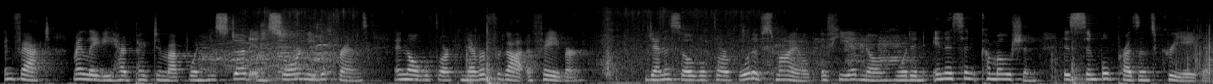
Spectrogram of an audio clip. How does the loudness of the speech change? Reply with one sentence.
The volume of the speech stays about the same.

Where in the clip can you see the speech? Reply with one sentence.
The speech can be heard from 0.0 to 5.8 s and from 6.5 to 12.0 s.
